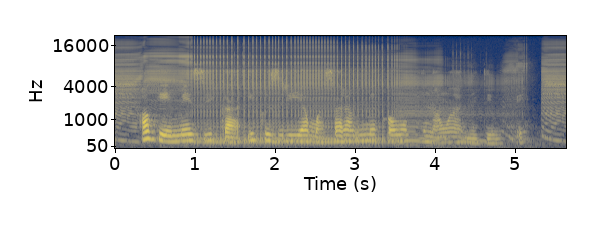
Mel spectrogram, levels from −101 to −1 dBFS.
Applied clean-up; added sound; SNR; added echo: none; Squeak / Cupboard open or close; 4 dB; none.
